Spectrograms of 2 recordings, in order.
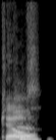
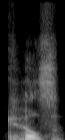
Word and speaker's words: Kelce: It's pronounced Kells. Kells.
